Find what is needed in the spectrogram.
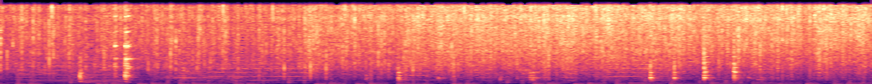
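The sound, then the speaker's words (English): Rice sizzles loudly after going into a hot, oiled pan, with a steady crackling fry and the scrape and clatter of a utensil as it is stirred; no one talks. “now I'm gonna add my rice.”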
